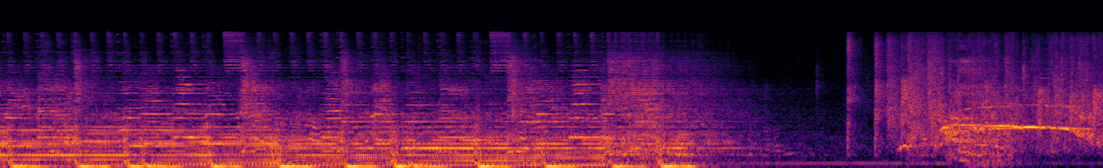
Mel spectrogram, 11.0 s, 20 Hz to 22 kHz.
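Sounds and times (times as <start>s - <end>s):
live music ringing out: 0.0s - 8.0s
low amplifier hum: 0.0s - 8.8s
audience hand claps: 8.4s - 11.0s.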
